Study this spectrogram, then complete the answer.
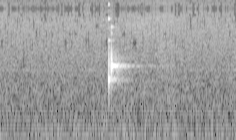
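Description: A short, bright game menu chime sounds once.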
